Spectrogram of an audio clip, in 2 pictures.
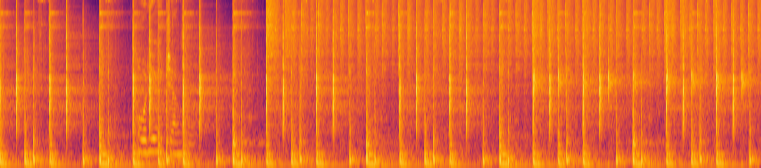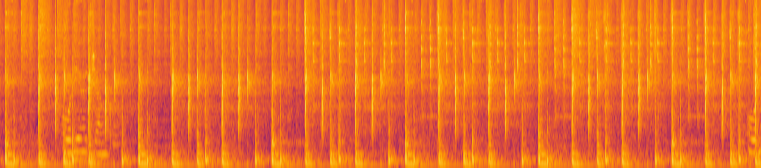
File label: stomps claps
